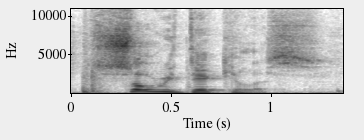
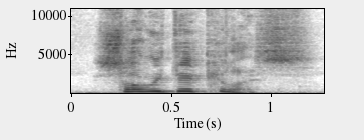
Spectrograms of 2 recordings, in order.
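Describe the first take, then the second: First: Louder, "So" leaned on hard and falling; fed-up outburst at the news; loud exasperated sigh of a line. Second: "So ridiculous" in a much higher put-on squeal; mock the whole idea in a silly high tone; high mocking falsetto echo. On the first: Real, not acted. Scoffs at diplomatic talk.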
